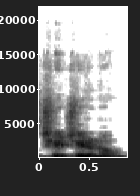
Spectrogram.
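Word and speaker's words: Cirno: The official way to say it is Chirno. But yeah. Chirno, So, I would say Cyrano.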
